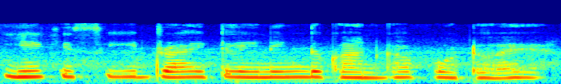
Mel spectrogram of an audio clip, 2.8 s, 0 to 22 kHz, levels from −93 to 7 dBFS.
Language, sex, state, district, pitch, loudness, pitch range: Hindi, female, Arunachal Pradesh, Lower Dibang Valley, 245 Hz, -17 LUFS, 230-255 Hz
